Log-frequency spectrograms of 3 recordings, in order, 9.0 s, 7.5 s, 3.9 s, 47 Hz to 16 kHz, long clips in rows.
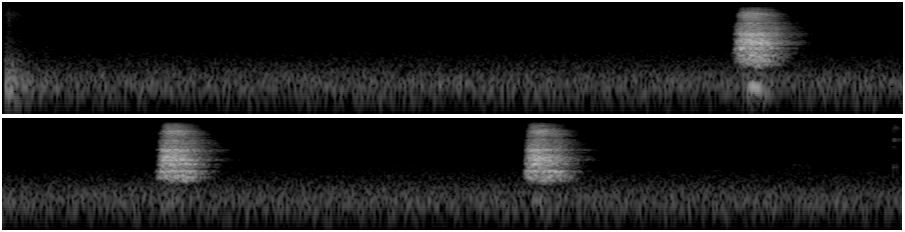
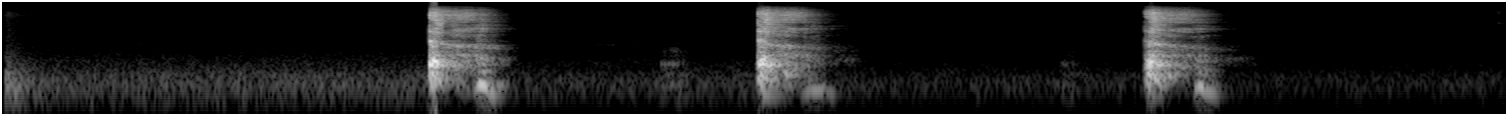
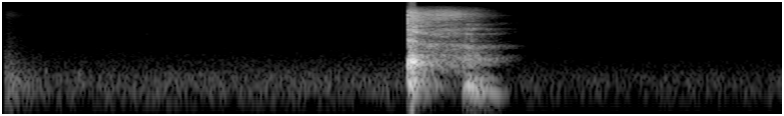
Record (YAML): exhalation_length: 9.0 s
exhalation_amplitude: 12375
exhalation_signal_mean_std_ratio: 0.24
three_cough_length: 7.5 s
three_cough_amplitude: 26028
three_cough_signal_mean_std_ratio: 0.21
cough_length: 3.9 s
cough_amplitude: 26028
cough_signal_mean_std_ratio: 0.2
survey_phase: beta (2021-08-13 to 2022-03-07)
age: 45-64
gender: Female
wearing_mask: 'No'
symptom_none: true
smoker_status: Ex-smoker
respiratory_condition_asthma: false
respiratory_condition_other: false
recruitment_source: REACT
submission_delay: 1 day
covid_test_result: Negative
covid_test_method: RT-qPCR
influenza_a_test_result: Negative
influenza_b_test_result: Negative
